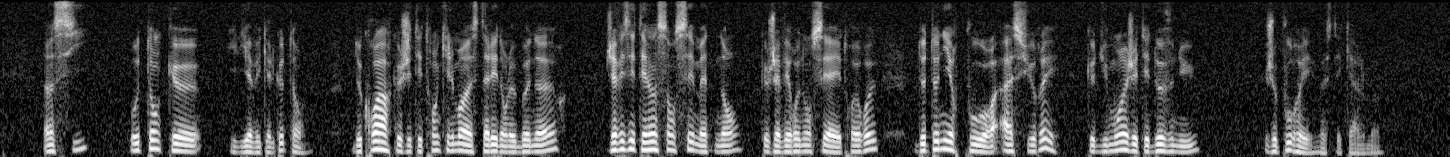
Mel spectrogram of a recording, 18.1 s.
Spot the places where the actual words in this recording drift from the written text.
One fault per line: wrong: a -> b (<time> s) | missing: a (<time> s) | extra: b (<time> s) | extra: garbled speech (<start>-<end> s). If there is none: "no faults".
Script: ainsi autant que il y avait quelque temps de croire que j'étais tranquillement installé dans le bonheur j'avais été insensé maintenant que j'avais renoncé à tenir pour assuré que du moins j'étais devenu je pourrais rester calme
extra: être heureux de (10.5 s)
